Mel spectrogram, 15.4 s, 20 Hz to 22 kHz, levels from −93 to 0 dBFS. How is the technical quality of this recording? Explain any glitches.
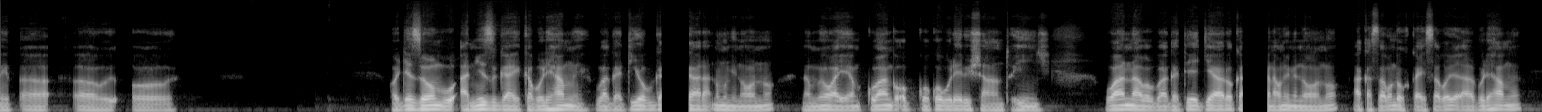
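The speech is interrupted twice by playback problems. Each gap is followed by hurried audio.

There is a playback stall at 6.61 to 6.90 s, lasting about 0.28 s, and another at 12.42 to 12.68 s, lasting about 0.26 s. The speech simply cuts to silence mid-flow, then resumes. The likely cause is the player running short of data or its thread being blocked.

Time-compressed catch-up follows each stall, at 6.90 to 7.46 s and 12.68 to 12.92 s. The player clears its backlog by cutting out small pieces and cross-fading the joins. The speech runs at 1.5 times speed, then 2 times, with normal pitch.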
